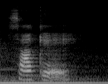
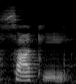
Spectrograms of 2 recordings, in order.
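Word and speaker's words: 酒: Number 2, sake, not sake, okay? The Japanese rice wine. So many people say sake, but sake is a Japanese female name.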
